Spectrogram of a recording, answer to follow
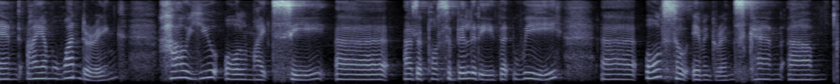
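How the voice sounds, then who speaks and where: In a very clean recording with a silent background, a woman speaks at a very slow pace in a dark, mellow tone. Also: medium pitch for a woman, ordinary pitch variation. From Greece. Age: 60s. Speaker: audience member asking a question. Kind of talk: audience question at a festival panel. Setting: live event with audience. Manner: halting.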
